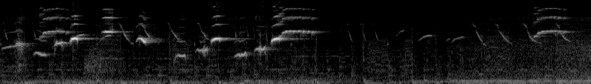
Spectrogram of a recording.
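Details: Singing long-tailed shrike used as a lure for other shrikes: varied series of clear whistled notes, some rising, some falling, in a bright jumbled phrase, then quieter scattered notes over a faint hum.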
